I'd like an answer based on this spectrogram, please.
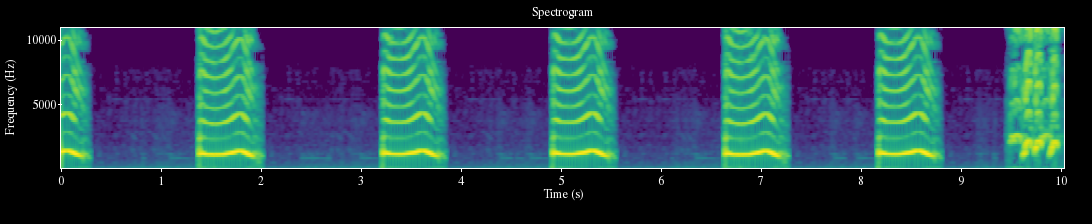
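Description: Asian koel calling: six loud whistled calls, evenly spaced about every second and a half to two seconds, each a single slurred note that rises and then drops away. Near the end a fast run of shorter, higher notes begins.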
